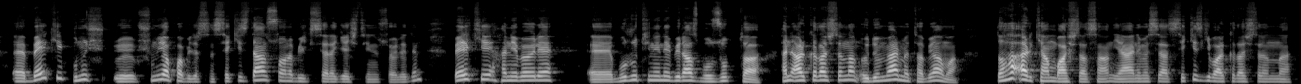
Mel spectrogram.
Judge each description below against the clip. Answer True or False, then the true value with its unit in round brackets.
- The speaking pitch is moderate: True (160 Hz)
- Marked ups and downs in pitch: True (6.4 semitones)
